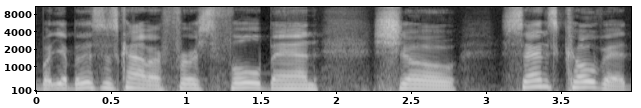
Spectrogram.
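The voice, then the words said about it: Hoarse, froggy voice. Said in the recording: “my voice sounds a little froggy today, it's because we played a show yesterday”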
